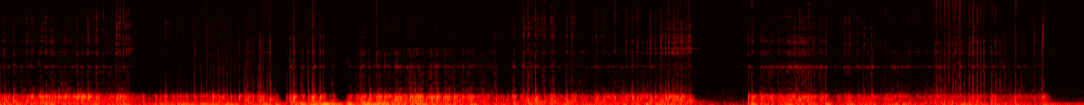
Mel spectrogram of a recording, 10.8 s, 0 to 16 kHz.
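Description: Long nails scratch across the top and sides of the black, hollow metal mesh grille on a Blue Yeti microphone. The result is a dense, continuous raspy scratching with a heavy low-pitched rumble and a bright, fizzy edge. It runs steadily throughout, briefly dropping out just before the 7-second mark.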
